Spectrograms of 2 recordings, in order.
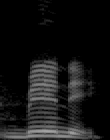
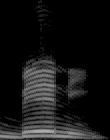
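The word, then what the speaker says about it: bene: ইংলিশে বলা হয় ফাইন তাহলে এই বেনে এটাকে যখন ভুল উচ্চারণ করে তখন কি বলে তখন বলে বেনি তখন কি বলে বেনি বলে বেনেকে বলে বেনি তাহলে বেনি বলা যাবে না কি বলতে হবে বেনে বেনে অর্থ ভালো পরের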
